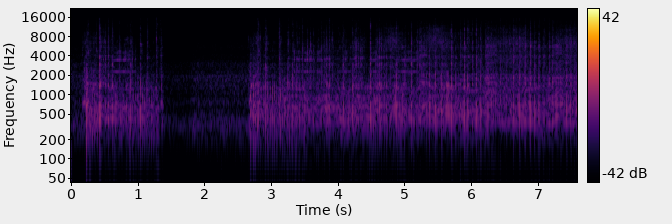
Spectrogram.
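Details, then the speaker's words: Garbage-picked old Homelite XL two-stroke chainsaw after storage: screams at full throttle, drops to idle, and revs again unevenly; the carburetor later cleaned itself out as it cut more hardwood. "it turned into soil but it did fine more I cut with it more that carb cleaned itself out"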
